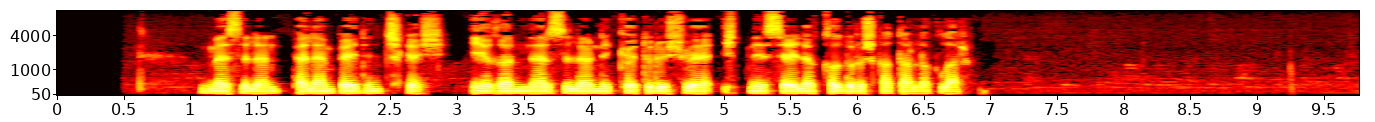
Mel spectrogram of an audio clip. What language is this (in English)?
Uyghur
